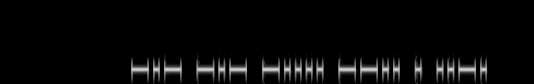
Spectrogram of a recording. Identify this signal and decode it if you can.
Morse code, heard as a keyed tone, about 21 wpm, 700 Hz. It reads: KK6ZEF
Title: USA Call Signs - 6 Characters - Repeated 3x - 22wpm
